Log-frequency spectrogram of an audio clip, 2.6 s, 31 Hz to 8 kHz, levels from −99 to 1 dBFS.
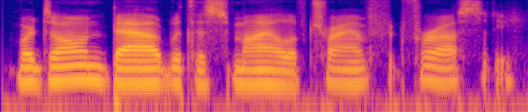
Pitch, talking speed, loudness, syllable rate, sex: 135 Hz, 180 wpm, -20 LUFS, 6.1 syllables/s, male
